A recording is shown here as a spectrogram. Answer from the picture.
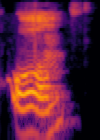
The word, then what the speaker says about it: Om: So the way to pronounce it is Om. There is a the nasal sound will remain as long as the air is going through the nostrils.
